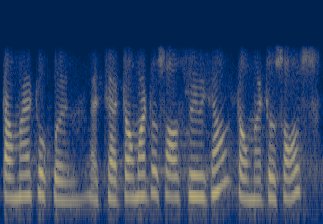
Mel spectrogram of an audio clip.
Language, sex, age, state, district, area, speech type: Sindhi, female, 45-60, Maharashtra, Thane, urban, conversation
